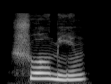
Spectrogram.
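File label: "说明", Chinese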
